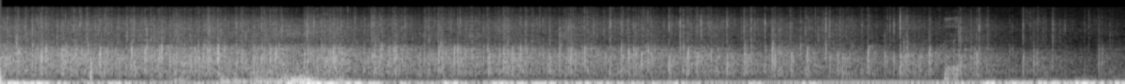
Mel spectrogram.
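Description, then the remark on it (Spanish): Steady audience applause as the audience applauds themselves, a dense wash of many hands clapping that holds at an even level for several seconds, with a brief low swell near the start and no speech. “Pues dense un aplauso, gracias a ustedes por...”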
